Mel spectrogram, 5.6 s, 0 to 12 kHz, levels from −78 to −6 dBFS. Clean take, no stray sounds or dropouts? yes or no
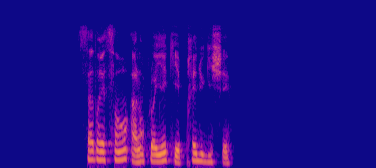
yes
